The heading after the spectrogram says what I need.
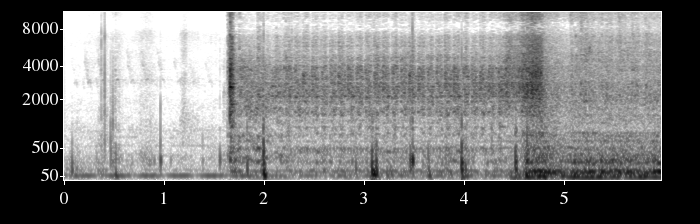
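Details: Carbureted engine of a 1978 motorhome that sat all winter: a few slow cranking beats, then it catches quickly and settles into a steady idle. Normal cold start.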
